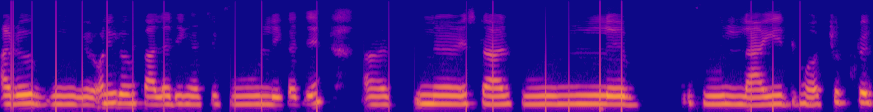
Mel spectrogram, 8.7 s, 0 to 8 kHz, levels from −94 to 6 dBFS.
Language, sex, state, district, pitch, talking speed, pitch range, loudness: Bengali, female, West Bengal, Jhargram, 220 Hz, 125 wpm, 215-230 Hz, -27 LUFS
